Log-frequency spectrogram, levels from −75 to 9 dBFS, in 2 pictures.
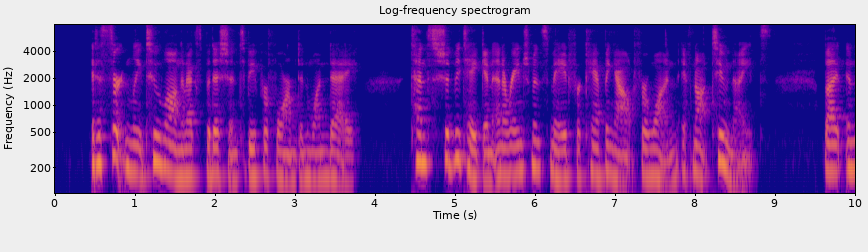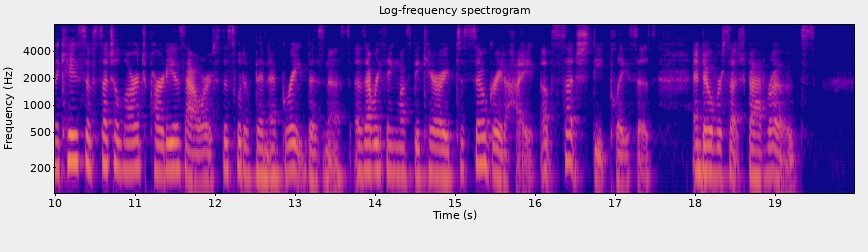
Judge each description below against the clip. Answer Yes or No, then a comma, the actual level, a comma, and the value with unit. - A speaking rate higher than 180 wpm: Yes, average, 200 wpm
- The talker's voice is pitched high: No, medium, 175 Hz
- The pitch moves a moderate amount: Yes, average, 3.1 semitones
